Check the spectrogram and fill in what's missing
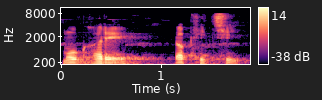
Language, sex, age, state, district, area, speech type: Odia, male, 30-45, Odisha, Nayagarh, rural, spontaneous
